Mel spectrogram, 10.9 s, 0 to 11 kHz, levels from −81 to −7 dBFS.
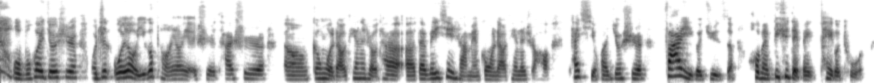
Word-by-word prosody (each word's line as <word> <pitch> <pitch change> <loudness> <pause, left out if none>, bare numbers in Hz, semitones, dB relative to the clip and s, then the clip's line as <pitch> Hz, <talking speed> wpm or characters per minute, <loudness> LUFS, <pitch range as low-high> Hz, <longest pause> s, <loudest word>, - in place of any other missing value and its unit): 我 200 - +3
不 185 +1 -3
会 250 +2 +4
就 235 0 +4
是 235 -1 0 0.2
我 205 - -4
知 245 +5 0
我 220 +2 +5
有 245 0 +6
一 350 - +1
个 260 - +4
朋 175 -9 -6
友 175 0 -2
也 - - -4
是， 165 -3 -7
他 180 -1 -3
是， 185 -2 -2 0.2
嗯， 160 0 -2
跟 200 -1 -1
我 175 - +2
聊 145 -2 0
天 200 +5 -5
的 200 - -2
时 - - -2
候， 140 - 0
他 175 0 +1
呃， 155 0 +1
在 185 - +3
微 195 +3 +1
信 220 0 -1
上 150 -7 -3
面 145 0 -7
跟 165 - -2
我 155 - -2
聊 145 -1 -1
天 165 +1 -9
的 160 - -2
时 165 - -10
候， - - -6 0.2
他 250 - +1
喜 255 +1 -5
欢 165 -2 -3
就 190 0 -2
是， 185 -2 +1 0.2
发 290 +1 +9
一 235 -11 +2
个 160 -1 +1
句 315 - -3
子， - - -6 0.2
后 235 - +2
面 190 -3 +1
必 260 - +1
须 260 - +1
得 - - +5
配- - - -2
配 - - -1
个 - - 0
图， - - -9
190 Hz, 320 characters per minute, -22 LUFS, 165-235 Hz, 0.2 s, 发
